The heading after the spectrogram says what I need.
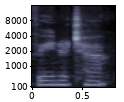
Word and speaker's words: Vaynerchuk: Oh wow, his name is so difficult to pronounce, his actual name, because Vaynerchuk. he's not Yeah, he's a Soviet. Gary Vaynerchuk. Ah, Vaynerchuk.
